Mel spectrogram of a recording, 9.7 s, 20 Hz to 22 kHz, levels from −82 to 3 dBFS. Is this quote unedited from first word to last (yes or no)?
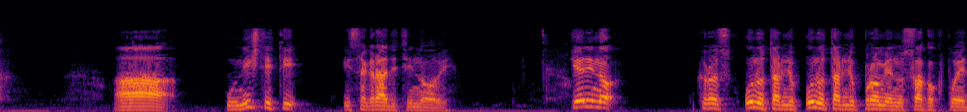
no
